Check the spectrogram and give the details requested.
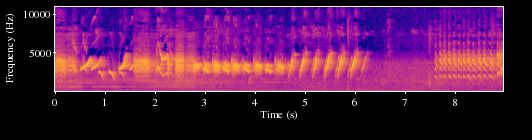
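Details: Male Javan mini wambi with a big voice for its size: high twittering, then a steady series of downslurred whistled notes repeated several times a second, a pause, and a dry buzzy trill.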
